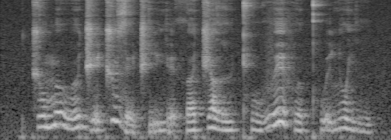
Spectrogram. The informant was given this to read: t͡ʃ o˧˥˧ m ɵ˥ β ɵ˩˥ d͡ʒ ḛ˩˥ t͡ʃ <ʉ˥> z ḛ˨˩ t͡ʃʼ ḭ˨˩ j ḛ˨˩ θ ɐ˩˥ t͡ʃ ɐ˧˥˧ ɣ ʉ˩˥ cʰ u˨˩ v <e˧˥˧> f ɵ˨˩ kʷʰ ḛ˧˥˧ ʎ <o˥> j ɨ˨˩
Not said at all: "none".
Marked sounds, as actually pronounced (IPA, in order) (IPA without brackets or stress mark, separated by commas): ʉ˥, e˧˥˧, o˥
